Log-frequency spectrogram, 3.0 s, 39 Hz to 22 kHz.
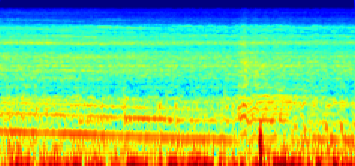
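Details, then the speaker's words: Honda CBR250RR MC22 motorcycle, recorded on a chin-mounted GoPro with a lavalier mic: low steady engine drone that sags and stumbles instead of picking up, bogging from fuel starvation as it runs out of petrol again. "bogging down sound, like that. That's the sound of running out of petrol again."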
